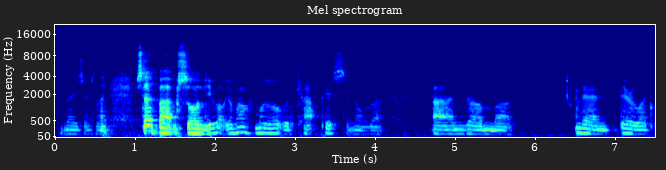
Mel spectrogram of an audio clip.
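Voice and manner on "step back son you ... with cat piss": louder, sharp put-down to a lout; mock tough put-down. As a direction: warn him off like a hard man. Retelling coach's put-down.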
